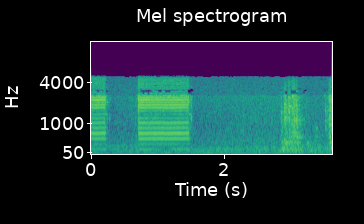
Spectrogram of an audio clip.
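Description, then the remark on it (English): Reporter Luke Harvey presses the doorbell marked Staley, landlord, at a brownstone house. The buzzer sounds twice, a brief buzz followed by a longer, steady one, both harsh and rasping. A few noisy clatters come after, with no talking. “But let us return to the present, and reporter Luke Harvey pressing the bell marked Staley, landlord, in his brownstone house.”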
